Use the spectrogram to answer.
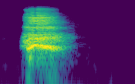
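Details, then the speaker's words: A respiratory physiotherapist demonstrates a medium huff after a deep breath in through the nose: a single breathy, open-mouthed forced exhalation, between a cough and steaming a mirror, to help clear mucus. "so if you put your hand up in front of your mouth and you'll imagine it's something between a cough and making a little steam on a mirror you will hear this sound"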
